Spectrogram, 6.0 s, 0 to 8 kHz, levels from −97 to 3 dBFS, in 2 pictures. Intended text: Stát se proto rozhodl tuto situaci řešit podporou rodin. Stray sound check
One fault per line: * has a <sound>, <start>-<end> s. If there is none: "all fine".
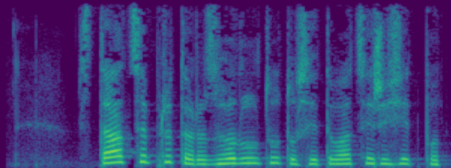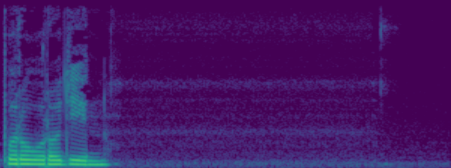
all fine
